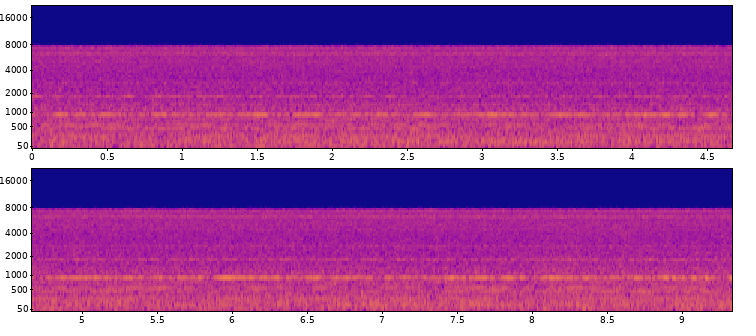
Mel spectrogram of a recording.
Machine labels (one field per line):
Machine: slide rail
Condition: normal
